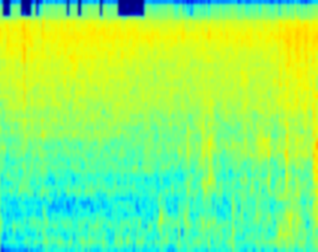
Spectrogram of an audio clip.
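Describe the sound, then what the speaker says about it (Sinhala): Crabs hit a hot pan for a Sri Lankan-style crab curry, giving a steady, moderate sizzle with scattered crackles and pops that grow a little louder toward the end. "දැන් මම කකුලු ටික මේකට එකතු කරගන්නවා."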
